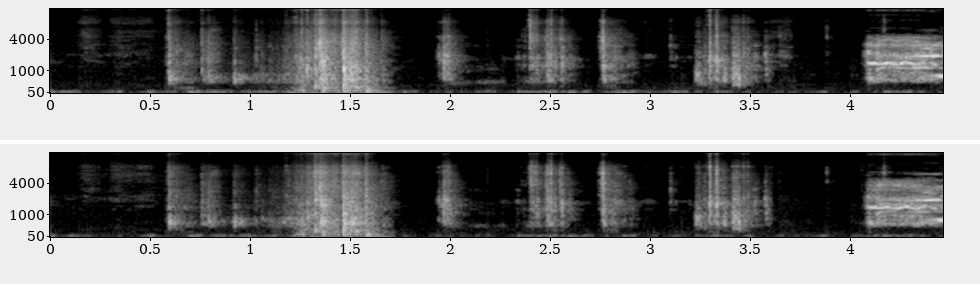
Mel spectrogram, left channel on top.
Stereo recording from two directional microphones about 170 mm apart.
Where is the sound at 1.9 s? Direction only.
5° right (ahead or behind).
